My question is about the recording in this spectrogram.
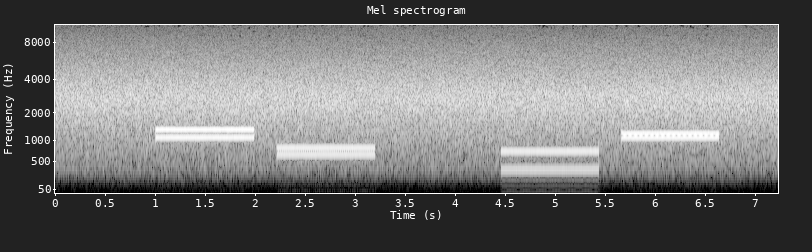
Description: Aircraft SELCAL, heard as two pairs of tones, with radio hiss. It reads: PR-HK BJ-PQ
